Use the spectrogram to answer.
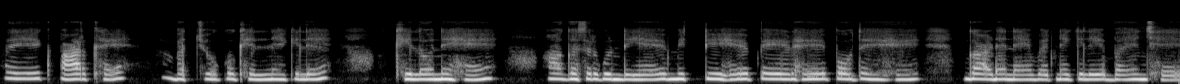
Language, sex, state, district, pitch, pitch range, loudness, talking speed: Hindi, female, Chandigarh, Chandigarh, 240 Hz, 230-250 Hz, -14 LUFS, 135 wpm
